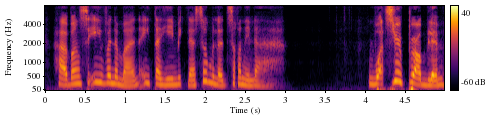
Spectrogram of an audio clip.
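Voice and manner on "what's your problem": annoyed, irritated snapping snarl. Reading a story aloud, a man snaps after dragging her outside: annoyed snapping. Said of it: "Inis itong singhal".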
